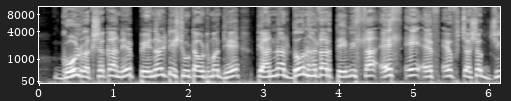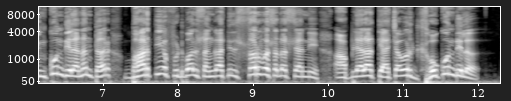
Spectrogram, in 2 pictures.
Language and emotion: Marathi, happy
